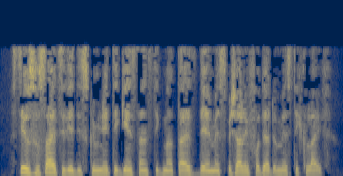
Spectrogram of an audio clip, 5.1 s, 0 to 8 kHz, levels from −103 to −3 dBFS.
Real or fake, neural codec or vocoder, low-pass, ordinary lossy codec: fake; codec, 16 kHz in and 24 kHz out, 1 kbps, XY-Tokenizer; 7.2 kHz; MP3, 24 kbps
